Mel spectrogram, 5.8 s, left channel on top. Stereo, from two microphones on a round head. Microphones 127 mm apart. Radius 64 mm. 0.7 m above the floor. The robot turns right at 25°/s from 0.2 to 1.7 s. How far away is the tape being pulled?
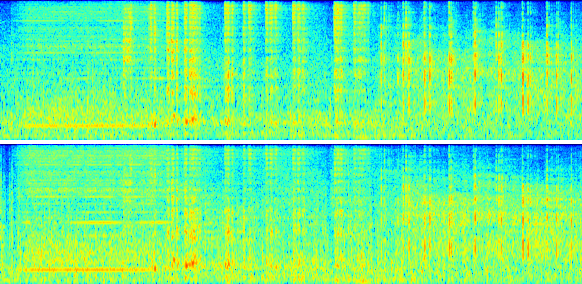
About 1.4 m.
